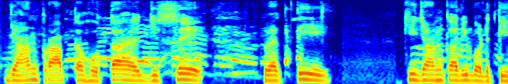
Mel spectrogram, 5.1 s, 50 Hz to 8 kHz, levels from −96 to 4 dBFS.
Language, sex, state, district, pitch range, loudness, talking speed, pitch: Hindi, male, Chhattisgarh, Korba, 140-160 Hz, -20 LUFS, 120 wpm, 145 Hz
